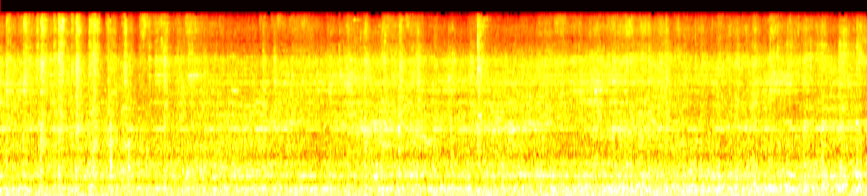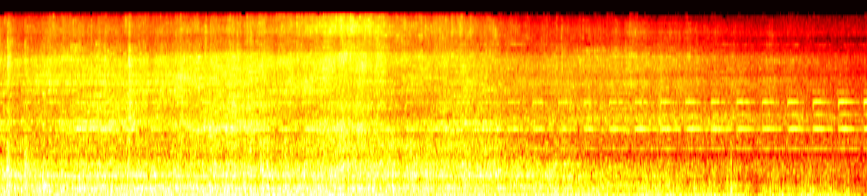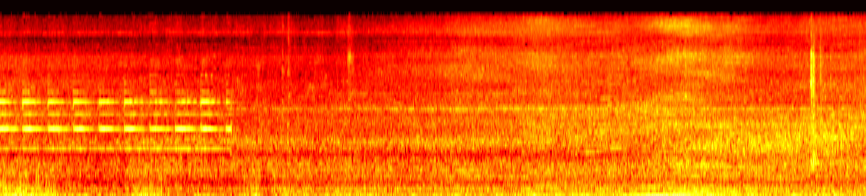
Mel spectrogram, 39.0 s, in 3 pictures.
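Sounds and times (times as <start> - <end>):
freight cars rumbling over rails: 0.0 - 39.0
crossing bell ringing: 3.2 - 4.8, 20.4 - 30.0
car engine passing: 33.8 - 39.0.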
